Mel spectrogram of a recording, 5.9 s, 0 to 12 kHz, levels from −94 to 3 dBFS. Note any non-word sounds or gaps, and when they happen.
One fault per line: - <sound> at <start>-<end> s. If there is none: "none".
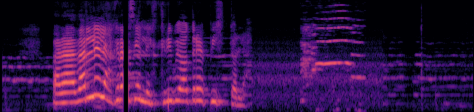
- dropout at 1.5-1.6 s
- squeak at 3.7-4.6 s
